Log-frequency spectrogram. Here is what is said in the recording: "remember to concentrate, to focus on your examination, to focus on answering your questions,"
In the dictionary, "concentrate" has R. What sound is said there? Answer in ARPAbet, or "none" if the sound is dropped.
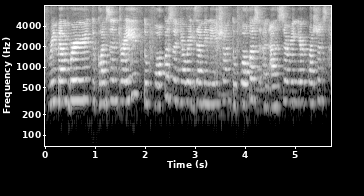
R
